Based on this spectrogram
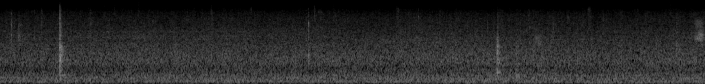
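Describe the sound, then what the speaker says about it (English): Steady rain falls on a rainy day, a dense, even hiss of drops with a few slightly louder nearby drips, continuous and moderately faint with no voices. "rainy day."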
